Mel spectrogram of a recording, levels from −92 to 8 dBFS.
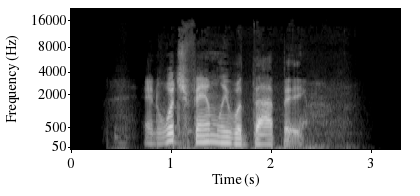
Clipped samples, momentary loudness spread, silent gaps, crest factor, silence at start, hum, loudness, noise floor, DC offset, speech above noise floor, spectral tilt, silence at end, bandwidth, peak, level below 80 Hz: under 0.1%; 15 LU; none; 20 dB; 0.75 s; none; -19 LUFS; -59 dBFS; under 0.1%; 40 dB; -6.5 dB/octave; 0.95 s; 14.5 kHz; -2 dBFS; -52 dBFS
